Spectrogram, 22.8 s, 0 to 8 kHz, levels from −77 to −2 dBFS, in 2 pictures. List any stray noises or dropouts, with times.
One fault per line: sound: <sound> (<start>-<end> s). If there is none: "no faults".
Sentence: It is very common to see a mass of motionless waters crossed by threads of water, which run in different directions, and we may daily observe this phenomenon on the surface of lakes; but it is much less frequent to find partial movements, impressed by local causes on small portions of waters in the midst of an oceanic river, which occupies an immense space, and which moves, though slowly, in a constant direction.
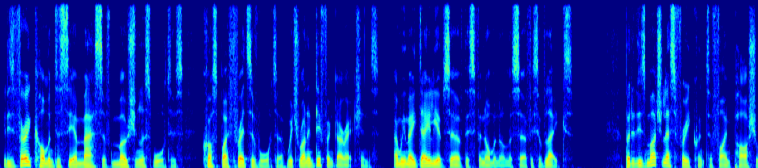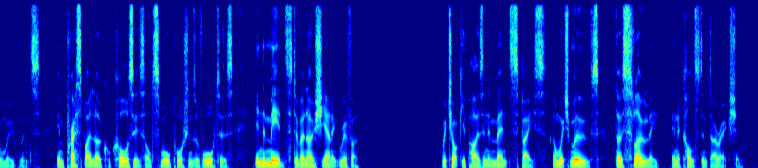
no faults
